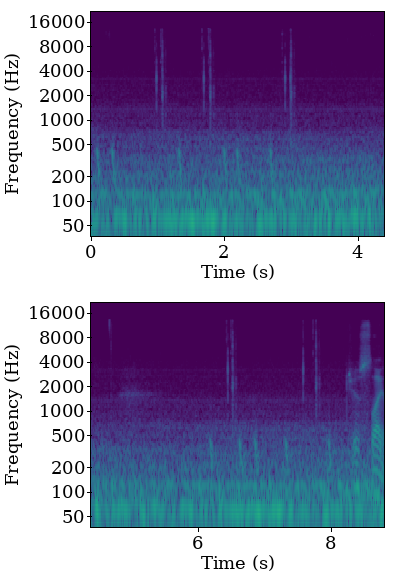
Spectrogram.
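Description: Short interface clicks sound now and then as items are selected.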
